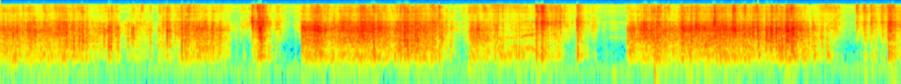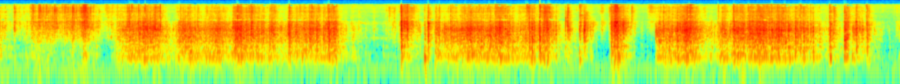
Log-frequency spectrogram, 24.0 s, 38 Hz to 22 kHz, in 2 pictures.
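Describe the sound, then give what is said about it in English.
Unmelted ice cubes being crushed in long grinding bursts, a dense crackling crunch that runs in many stretches broken by brief pauses over about 24 seconds, with no talk. “I'm gonna take all the non-melted ice cubes.”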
